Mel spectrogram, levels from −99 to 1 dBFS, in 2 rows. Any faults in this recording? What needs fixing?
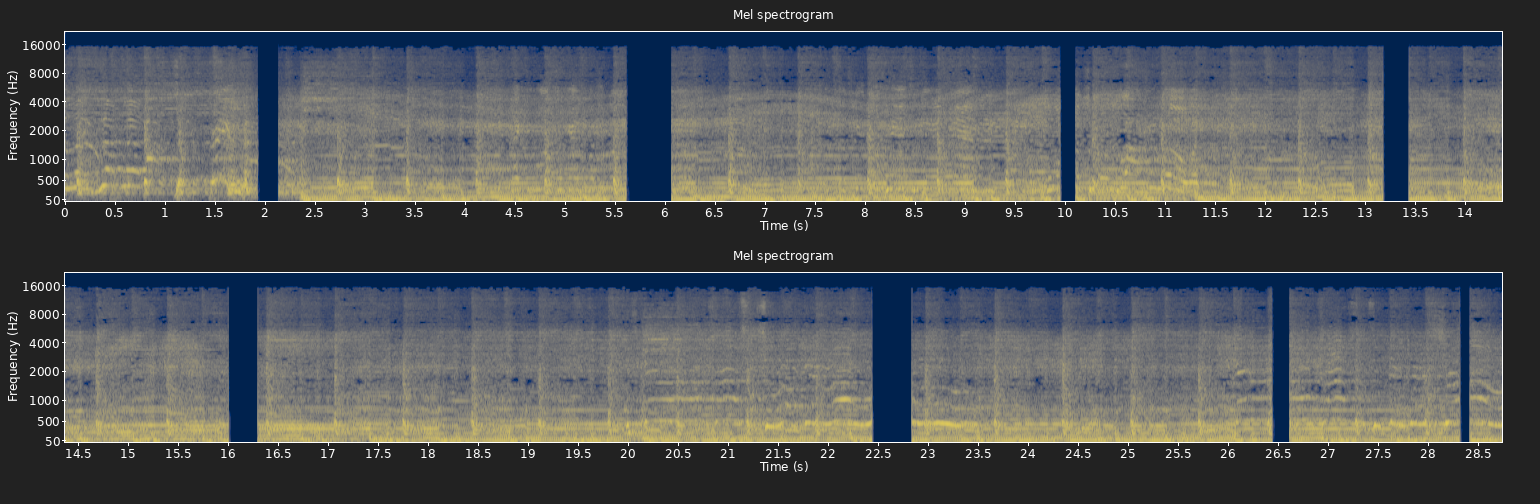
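The audio cuts to silence eight times, at 1.92–2.13 s, 5.61–6.06 s, 9.94–10.11 s, 13.17–13.44 s, 16.00–16.30 s, 22.43–22.84 s, 26.43–26.61 s and 28.31–28.42 s, lasting between 0.11 and 0.46 s. The likely cause is a Bluetooth stall: interference delayed packets, the headphone buffer emptied and playback paused until resent data arrived. Unlike a glitch or crackle, each gap is clean, whole silence before the sound resumes. To prevent it, reduce 2.4 GHz interference and keep the phone close to the headphones.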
